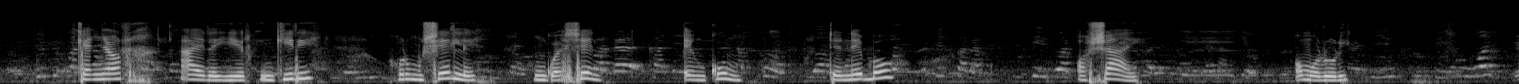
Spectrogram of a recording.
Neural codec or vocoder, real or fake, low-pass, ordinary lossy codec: none; real; 7.2 kHz; none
